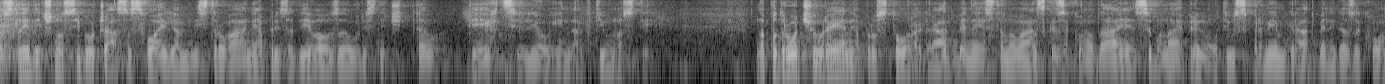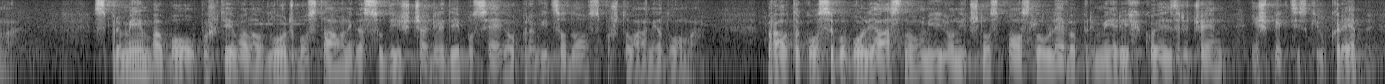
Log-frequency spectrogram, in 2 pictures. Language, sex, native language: Slovenian, male, Slovenian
